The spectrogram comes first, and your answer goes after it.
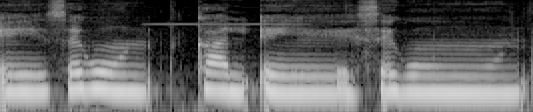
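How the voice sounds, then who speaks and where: Her voice is high in pitch, with a dark, mellow tone. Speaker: university student, podcast co-host. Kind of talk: presentation.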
